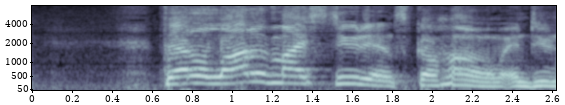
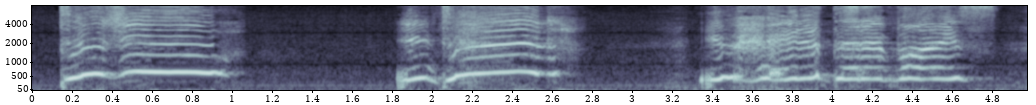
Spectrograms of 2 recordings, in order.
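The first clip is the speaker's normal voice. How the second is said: much higher, sarcastic "did you?"; mock shock; 11 semitones higher, slower than usual. Answering the TikToker's complaint, high sarcastic shock. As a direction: feign amazement at her hating it.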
